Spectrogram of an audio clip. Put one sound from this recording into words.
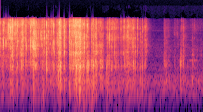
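A foil wrapper crinkles loudly as it is torn open.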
